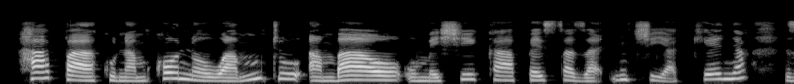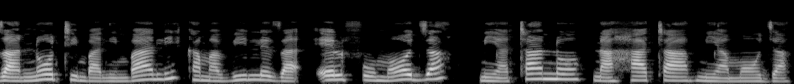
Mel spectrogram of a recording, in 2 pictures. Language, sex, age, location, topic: Swahili, female, 36-49, Nakuru, finance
